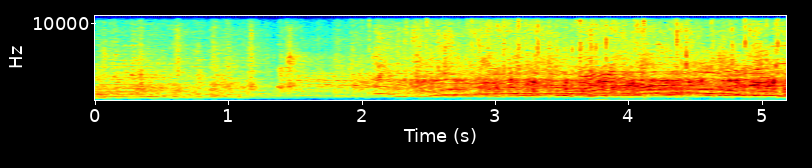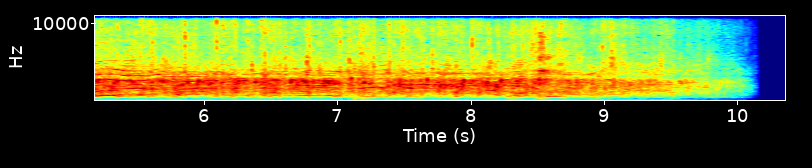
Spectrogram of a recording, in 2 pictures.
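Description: Audience applauding loudly, with whoops and calling voices over the clapping, as the song's last held chord dies away in the first second or so. The clapping fades near the end and then cuts off.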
